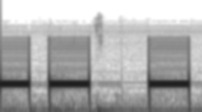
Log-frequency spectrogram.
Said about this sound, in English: let's put a call through.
